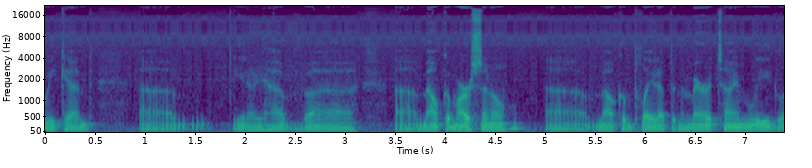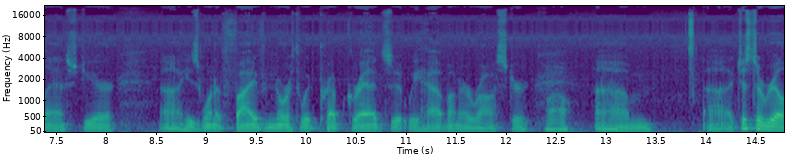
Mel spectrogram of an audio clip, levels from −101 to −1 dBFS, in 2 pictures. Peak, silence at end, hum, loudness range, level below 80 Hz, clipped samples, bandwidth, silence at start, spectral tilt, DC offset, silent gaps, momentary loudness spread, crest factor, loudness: -18 dBFS; 0 s; none; 3 LU; -58 dBFS; under 0.1%; over 20 kHz; 0 s; -5.5 dB/octave; under 0.1%; none; 12 LU; 24 dB; -43 LUFS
